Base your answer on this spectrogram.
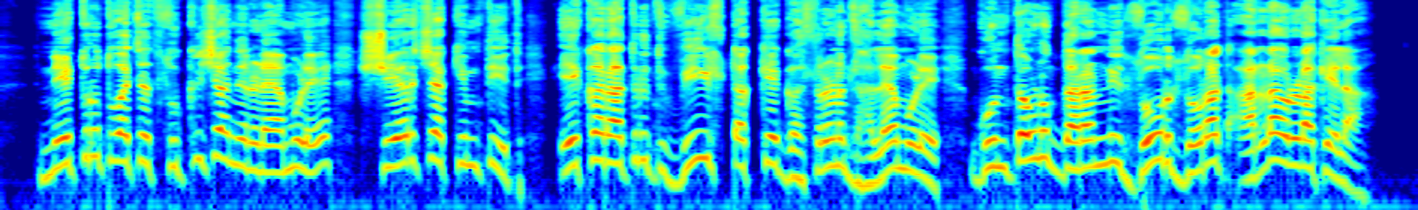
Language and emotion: Marathi, angry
